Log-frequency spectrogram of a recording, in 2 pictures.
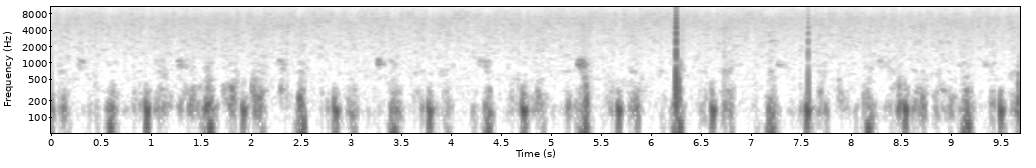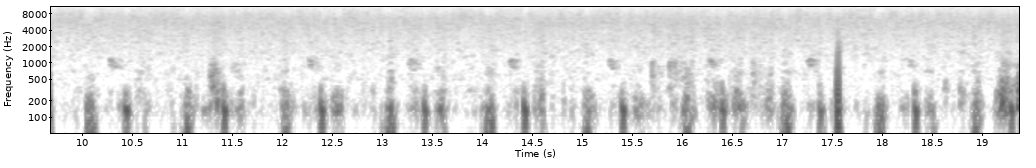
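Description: Steady low heartbeat thumps at about 63 beats a minute, with faint background noise.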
